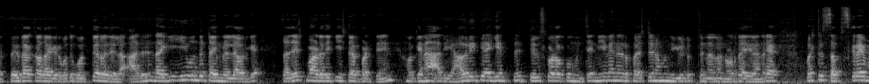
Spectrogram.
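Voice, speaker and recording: A man's voice: fairly high pitch, fairly bright tone. A man hosting a casual how-to video, addressing viewers directly and often checking that they follow. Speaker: video tutorial host.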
